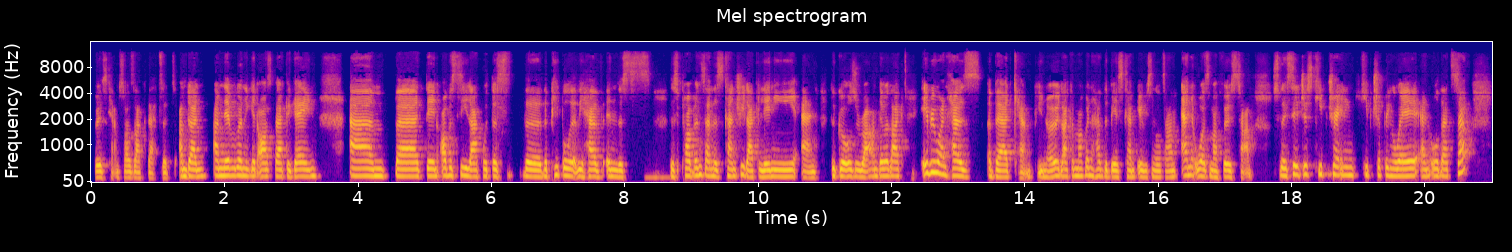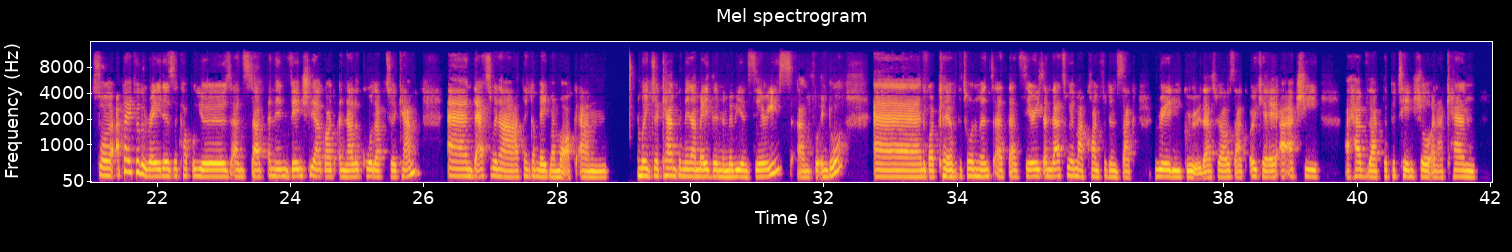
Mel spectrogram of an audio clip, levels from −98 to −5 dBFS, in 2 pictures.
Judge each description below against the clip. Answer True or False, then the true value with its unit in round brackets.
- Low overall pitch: False (175 Hz)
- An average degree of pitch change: False (2.2 semitones)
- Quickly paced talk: True (235 wpm)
